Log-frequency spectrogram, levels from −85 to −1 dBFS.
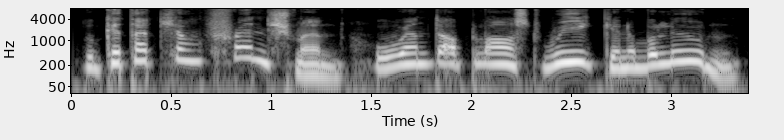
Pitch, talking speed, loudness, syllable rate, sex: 200 Hz, 230 wpm, -18 LUFS, 4.8 syllables/s, male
